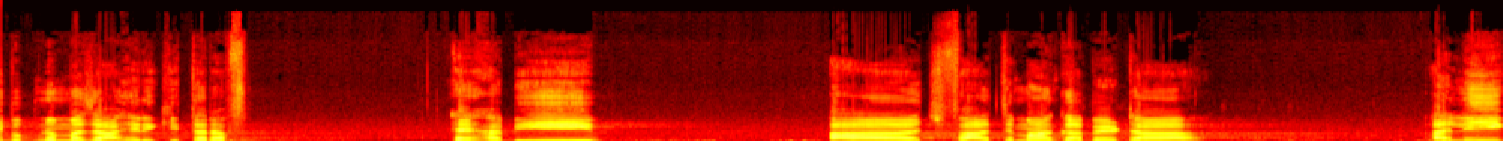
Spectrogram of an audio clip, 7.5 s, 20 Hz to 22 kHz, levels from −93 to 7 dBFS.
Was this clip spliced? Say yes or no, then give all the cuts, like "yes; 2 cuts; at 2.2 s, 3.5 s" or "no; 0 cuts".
no; 0 cuts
